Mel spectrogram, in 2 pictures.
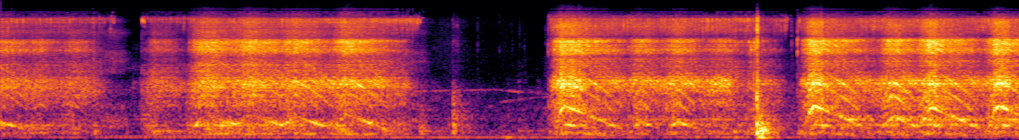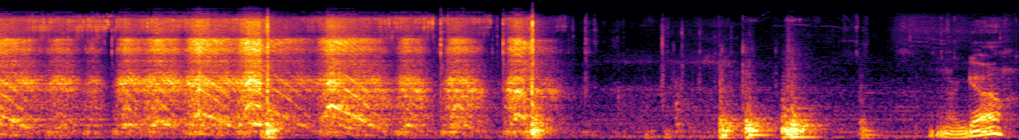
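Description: A power drill drives a screw into wood in short bursts, whirring loudly in several separate pulses with pauses and handling noises between them.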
